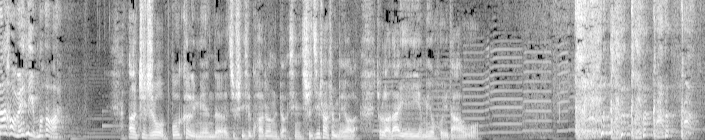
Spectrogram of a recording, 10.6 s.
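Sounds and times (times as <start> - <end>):
speech: 0.2 - 1.0, 1.8 - 7.3
person coughing: 8.6 - 10.5.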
